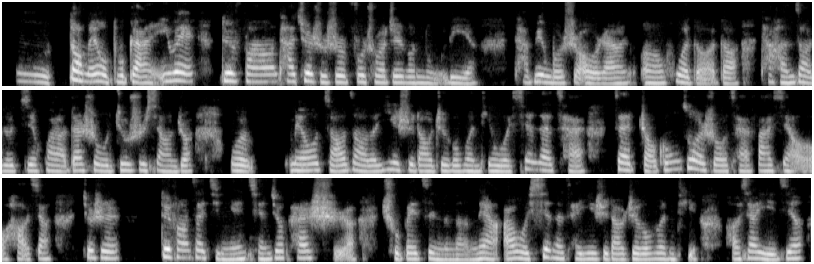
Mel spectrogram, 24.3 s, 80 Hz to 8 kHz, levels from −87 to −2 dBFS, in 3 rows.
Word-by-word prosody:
嗯， 270 - -8 0.4
倒 310 -3 +8
没 250 -2 +2
有 255 -2 +6
不 230 +1 -1
甘。 215 -3 +3
因 265 - +1
为 275 -2 +6 0.2
对 275 -1 +7
方 245 -1 0
他 255 0 0
确 270 +1 +5
实 235 -3 0
是 225 0 +2
付 235 +1 0
出 230 0 -3
了 215 - +1
这 220 0 +1
个 210 -1 -2
努 200 -3 -4
力， 200 -3 -1 0.5
他 215 - -8
并 240 0 +2
不 205 -1 0
是 205 - -3
偶 195 -2 +2
然， 185 +1 -1
呃， 200 -1 0
获 220 0 +1
得 200 - -2
的， 185 -1 -2 0.2
他 240 - -7
很 215 -2 0
早 225 -3 0
就 200 0 0
计 210 +2 -2
划 205 +1 -4
了。 190 -2 -1
但 220 0 +1
是 225 +2 -2
我 200 -2 0
就 225 +3 0
是 220 +1 -1
想 205 -3 -3
着 195 +1 -1 0.4
我 205 -3 +2 0.4
没 225 0 +1
有 220 +2 +2
早 210 -3 -1
早 215 -4 -1
地 195 - +1
意 240 +4 -1
识 220 -1 -1
到 200 -1 0
这 205 +2 -1
个 200 -1 0
问 195 -1 0
题， 205 +1 -3
我 195 -1 +2
现 255 +7 -5
在 225 -3 0
才 200 - -5 0.3
在 240 -4 +1
找 185 -3 0
工 250 +5 -3
作 295 0 +2
的 240 - +2
时 215 - -2
候 200 0 0
才 200 0 -4
发 205 0 -2
现， 205 0 -3
哦， - - -3
好 - - -3
像， 210 +2 -3 0.3
就 250 - +1
是 235 -1 +2 0.4
对 280 - +9
方 255 -2 -1
在 250 -1 0
几 225 -3 -6
年 190 +2 +1
前 200 -2 -1
就 235 +2 +1
开 235 0 -1
始 - - +2 0.4
储 205 - +1
备 205 +1 +2
自 205 +2 -1
己 190 - +1
的 180 - -2
能 180 0 -3
量， 205 -1 +2
而 215 +2 +2
我 215 - +3
现 215 +6 +1
在 220 -2 0
才 210 -1 -4
意 200 +1 +1
识 200 0 +1
到 190 -1 0
这 200 +1 +2
个 190 0 +3
问 200 0 0
题， 175 - -4 0.3
好 200 - -2
像 225 +1 +1
已 185 -3 +4
经， 225 +4 +1
215 Hz, 270 characters per minute, -20 LUFS, 200-235 Hz, 0.5 s, 对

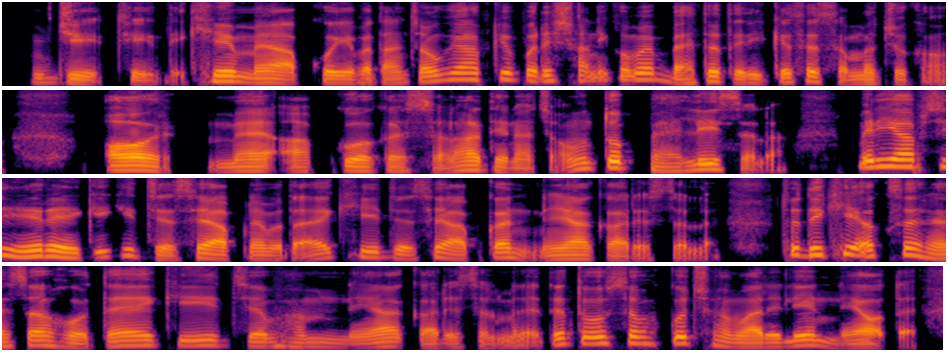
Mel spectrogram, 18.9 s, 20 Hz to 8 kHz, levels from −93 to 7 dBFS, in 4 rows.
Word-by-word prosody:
जी, 110 -4 -2
जी। 80 - -4
देखिए 145 -2 +2
मैं 110 -5 0
आपको 100 0 +2
ये 100 - +2
बताना 95 +1 -2
चाहूँगा 170 +8 +1
आपकी 185 +1 -1
परेशानी 150 -3 -2
को - - -2
मैं 180 0 +2
बेहतर 95 +7 +2
तरीके 105 +2 -2
से 135 - +1
समझ 95 -5 -4
चूका - - -8
हूँ - - -10 0.6
और 120 -3 +8 0.3
मैं 105 +1 +3
आपको 100 +2 0
अगर 100 +1 -5
सलाह 120 +5 0
देना 85 -3 -2
चाहूँ 150 +3 -4
तो 180 - +8
पहली 110 +7 +1
सलाह - - -5 0.4
मेरी 205 +3 +5
आपसे 205 -1 +4
ये 160 -1 +3
रहेगी 145 -3 +3
कि, 180 +3 -6
जैसे 90 - +1
आपने 100 - +2
बताया 95 +4 -2
कि 145 -2 -4
जैसे 100 - -2
आपका 105 +6 +2
नया 100 -1 +1
कार्यस्थल 85 -2 -4
है। - - -26 0.3
तो 200 - +1
देखिए 205 +2 +3
अक्सर 185 +2 +1
ऐसा 115 +5 +1
होता 100 +4 -1
है 135 +2 +2
कि 135 +1 -4
जब 115 -1 -2
हम 105 0 -8 0.2
नया 105 +6 0
कार्यस्थल 90 - -6
में - - -7
रहते - - -3
हैं 165 - -2
तो 180 0 +3
सब 185 -1 -2
कुछ 185 -4 +1
हमारे 105 -2 +1
लिए 140 +1 +3
नया 90 -4 -2
होता - - -1
है। - - -15
120 Hz, 205 wpm, -23 LUFS, 100-155 Hz, 0.6 s, और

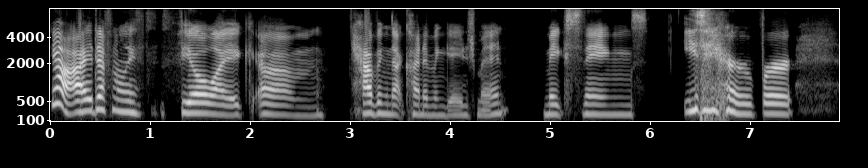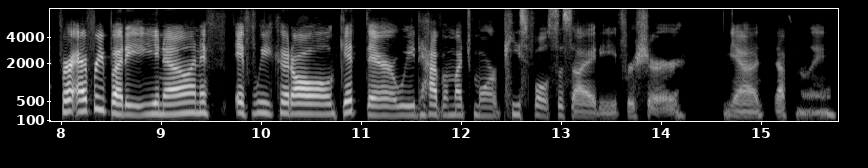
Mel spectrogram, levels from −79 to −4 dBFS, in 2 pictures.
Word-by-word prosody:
yeah, 435 +1 +9
I 260 +2 +8
definitely 280 -5 +1 0.3
feel, 235 0 +2
like, 200 -5 +1
um, 195 -3 -3 0.3
having 230 -1 +3
that 205 - -1
kind 210 -2 -4
of 195 - -9
engagement 100 - -9 0.3
makes 210 -1 -1
things 205 -2 -2 0.4
easier 275 -6 +4
for 220 -2 +3 0.6
for 260 +1 +5
everybody, 235 -8 +2
you 225 - 0
know, 215 +2 +2
and 240 - -3
if 235 - -7
if 230 -2 -1
we 235 -1 -8
could 230 0 -3
all 215 -1 +2
get 250 +3 -3
there, 190 -2 -1
we'd 195 0 -11
have 205 -1 -3
a 195 - -15
much 195 0 -9
more 180 -1 -14
peaceful 200 -3 -7
society 80 - -8
for - - -15
sure. - - -9 0.5
Yeah, 85 0 -10 0.2
definitely. 230 0 -16
215 Hz, 145 wpm, -22 LUFS, 195-235 Hz, 0.6 s, yeah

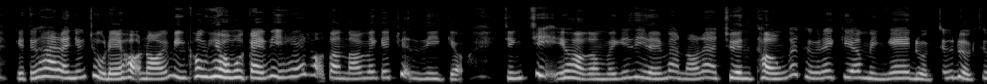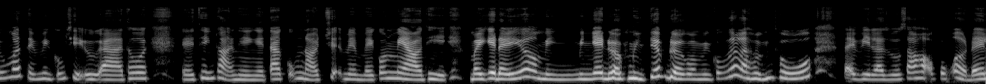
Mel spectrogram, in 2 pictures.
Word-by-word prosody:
cái 260 - -2
thứ 280 - 0
hai 360 -1 +4
là 300 - +4
những 295 +3 0
chủ 375 -10 +1
đề 250 0 +3
họ 305 -2 +4
nói 255 +1 +2
mình 335 -7 0
không 370 +4 +2
hiểu 350 -3 +8
một 330 +1 +4
cái 290 -2 +4
gì 380 -4 0
hết. 360 +4 -2
Họ 430 - -3
toàn 285 -3 +1
nói 260 +1 -1
mấy 295 +1 -3
cái 310 - -4
chuyện 280 - -3
gì, 260 -1 -3
kiểu, 235 -2 -2 0.5
chính 280 0 -1
trị 450 - 0
hoặc 295 -4 +4
là 245 0 -2
mấy 245 0 -3
cái 305 +3 -5
gì 335 -3 -2
đấy 260 -2 +1
mà 310 0 -4
nó 250 -2 -4
là 300 0 -2
truyền 280 -4 +2
thống 275 -2 +3
các 455 0 -5
thứ 320 - -4
này 305 +3 -3
kia. 310 -2 -1
Mình 265 -4 -2
nghe 285 +3 +1
được 255 -3 -1
chữ 290 +1 -6
được, 300 -6 +1
chữ 285 - -7
mất 365 +2 -2
thì 255 - -6
mình 250 0 -6
cũng 250 +3 -8
chỉ 255 -5 -6
ừ 230 0 -2
à 220 -1 0
thôi. 275 0 -2 0.4
Ấy, 220 0 -5
thỉnh 285 +5 -5
thoảng 245 -8 -3
thì 215 -1 -3
người 210 0 -5
ta 245 +4 0
cũng 275 +3 -8
nói 215 -3 -3
chuyện 275 +5 -8
với 235 - -3
mấy 210 0 -5
con 280 +5 -3
mèo 230 -5 +3
thì 235 -4 -1 0.2
mấy 245 0 +4
cái 275 - +9
đấy, 250 +2 +4
ờ, 340 -1 +3
mình 230 -4 -2
mình 240 0 +1
nghe 270 +1 +6
được, 265 0 +5
mình 270 -5 +5
tiếp 350 +7 +3
được 280 -6 +4
và 240 - -2
mình 235 0 -4
cũng 270 +4 -9
rất 390 - -1
là 310 - +2
hứng 260 +2 0
thú. 285 +2 +1 0.3
Tại - - -3
vì 235 0 -3
là 220 -1 -2
dù 225 +1 -6
sao 280 0 -1
họ 290 -3 -3
cũng 260 +2 -7
ở 285 -7 0
đây 220 +4 +1
270 Hz, 290 wpm, -23 LUFS, 245-300 Hz, 0.5 s, cái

